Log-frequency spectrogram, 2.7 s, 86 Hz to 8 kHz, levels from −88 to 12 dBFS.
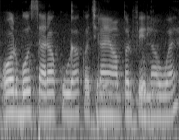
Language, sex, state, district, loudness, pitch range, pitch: Hindi, female, Gujarat, Gandhinagar, -18 LUFS, 185-200 Hz, 190 Hz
